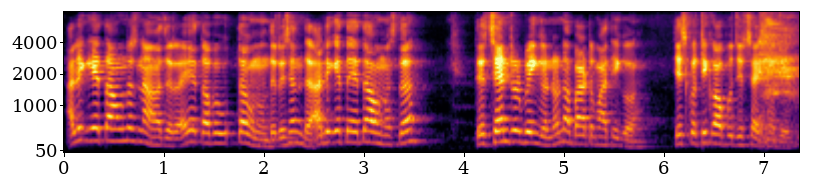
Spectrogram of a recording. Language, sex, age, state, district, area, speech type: Nepali, male, 45-60, West Bengal, Darjeeling, urban, spontaneous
